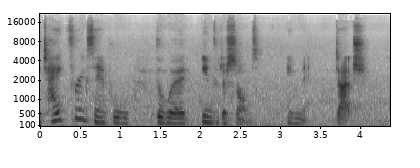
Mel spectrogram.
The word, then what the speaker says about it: interessant: So take, for example, the word interessant in Dutch. Interessant is not interessant. It's not interessant. So you can hear that if I change the stress for the different part of the word, it doesn't actually sound right anymore.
